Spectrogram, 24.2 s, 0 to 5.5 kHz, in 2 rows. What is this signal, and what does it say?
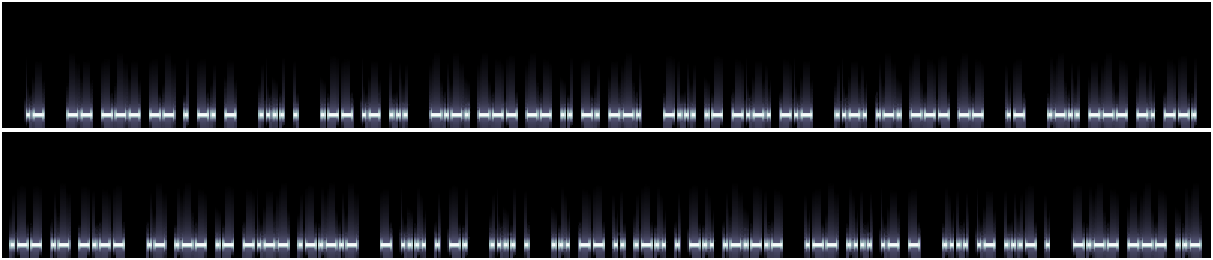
Morse code, heard as a keyed tone, about 34 wpm, 600 Hz. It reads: A MOMENT HE WAS COMING BACK FROM A LONG WAY AWAY. THEN HE SMILED. WHAT HAVE YOU
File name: the old man and the sea / the old man and the sea 1 35wpm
